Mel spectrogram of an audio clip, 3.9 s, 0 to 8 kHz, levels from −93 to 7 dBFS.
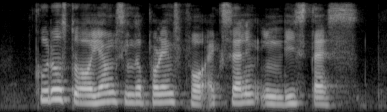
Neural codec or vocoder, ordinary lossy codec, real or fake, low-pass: codec, 44.1 kHz, 3.4 kbps, Pupu-Codec; none; fake; 7.2 kHz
